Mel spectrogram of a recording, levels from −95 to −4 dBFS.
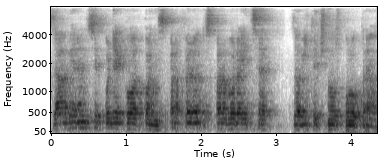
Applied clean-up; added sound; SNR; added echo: neural separator model SepFormer DNS4.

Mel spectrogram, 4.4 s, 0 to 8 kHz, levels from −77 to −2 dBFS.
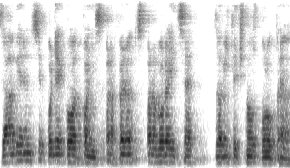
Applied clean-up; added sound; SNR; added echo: neural mask model DeepFilterNet 3.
